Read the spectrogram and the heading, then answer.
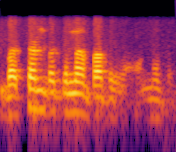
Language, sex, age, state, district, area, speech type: Tamil, male, 45-60, Tamil Nadu, Viluppuram, rural, conversation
